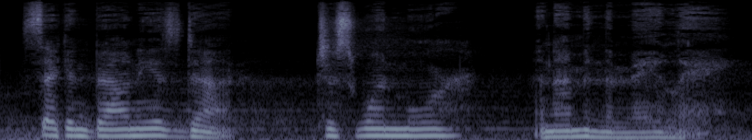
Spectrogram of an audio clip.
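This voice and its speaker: A woman playing a cool, tough alien bounty hunter in a video game, terse, deadpan and confident. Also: low-pitched, normal speed, big-room sound, slight background noise. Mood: businesslike.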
